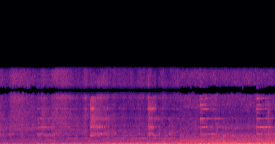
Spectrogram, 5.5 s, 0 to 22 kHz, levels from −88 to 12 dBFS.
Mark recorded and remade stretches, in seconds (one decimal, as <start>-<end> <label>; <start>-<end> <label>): 0.0-1.1 recorded; 1.1-3.6 remade; 3.6-5.5 recorded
